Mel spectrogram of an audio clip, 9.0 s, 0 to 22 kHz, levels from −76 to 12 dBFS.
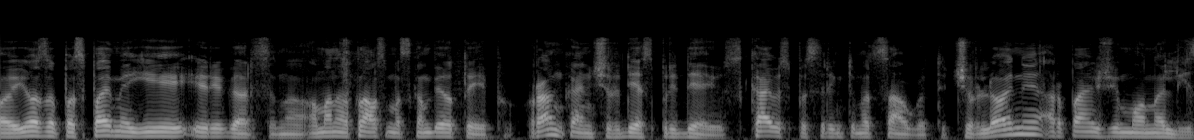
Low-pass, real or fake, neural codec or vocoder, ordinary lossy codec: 7.2 kHz; real; none; Opus, 64 kbps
